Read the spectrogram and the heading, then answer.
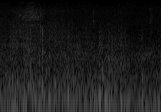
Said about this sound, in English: This is one of those spray cans that cleans out keyboards or electronics.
